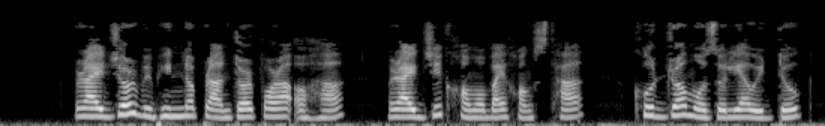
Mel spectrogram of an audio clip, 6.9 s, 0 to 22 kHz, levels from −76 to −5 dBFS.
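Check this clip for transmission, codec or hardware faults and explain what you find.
One codec fault runs through the whole speech clip: heavy MP3 compression. Nothing sounds above 11.5 kHz. The treble stops at a hard ceiling. Quiet detail swirls and turns watery. S sounds go metallic and chirpy. Consonant attacks smear. The likely cause is an encoder short of bits, which fits a low bitrate around 32 kbps. Such an encoder cuts the top band outright. It also drops weak frequency lines, and they flicker on and off between frames.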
